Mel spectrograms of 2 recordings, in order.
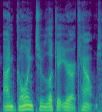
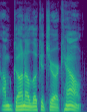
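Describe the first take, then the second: First: 'Going to' is said in full. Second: 'Going to' is reduced to 'gonna'. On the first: It is the expected professional work voice. The speaker calls it right. "you have to say" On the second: It is casual everyday speech. The speaker calls it wrong. "instead of saying like"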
